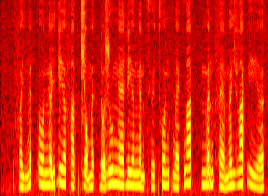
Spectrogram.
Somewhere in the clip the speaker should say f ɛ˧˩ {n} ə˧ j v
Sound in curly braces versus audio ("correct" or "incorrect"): incorrect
